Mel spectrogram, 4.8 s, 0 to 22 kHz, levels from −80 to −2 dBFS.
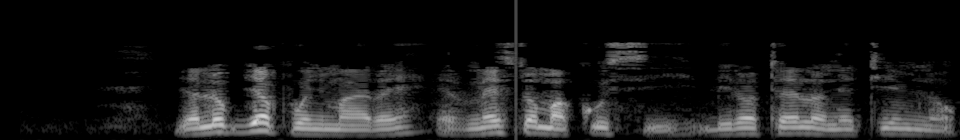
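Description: AAC compression at a low bitrate is the likely cause of the damage throughout this speech: nothing survives above 7 kHz, so the sound is dull and smeared, with a fizzy, warbling texture on sibilants, which fits heavy quantisation at around 16 kbps.

Word clock ticks run from 0.90 s to 4.26 s, about five sharp clicks roughly once per second. The receiving device is free-running against a sender's clock that is off by a few tens of ppm, so a single sample slips at each crossing.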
